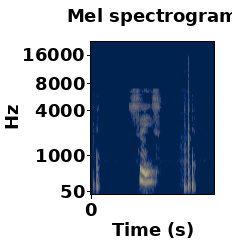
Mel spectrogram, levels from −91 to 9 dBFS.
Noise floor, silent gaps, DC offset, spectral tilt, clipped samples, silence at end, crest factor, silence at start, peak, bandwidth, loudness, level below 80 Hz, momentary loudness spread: -87 dBFS; none; under 0.1%; -5 dB/octave; under 0.1%; 0.4 s; 20 dB; 0.1 s; -16 dBFS; 16 kHz; -32 LUFS; -80 dBFS; 21 LU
